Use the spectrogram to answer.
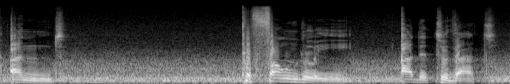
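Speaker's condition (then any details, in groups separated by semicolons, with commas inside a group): No condition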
